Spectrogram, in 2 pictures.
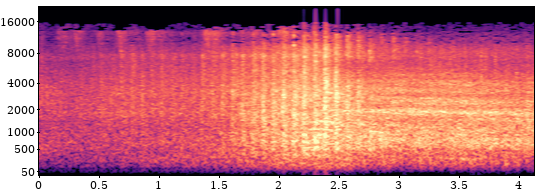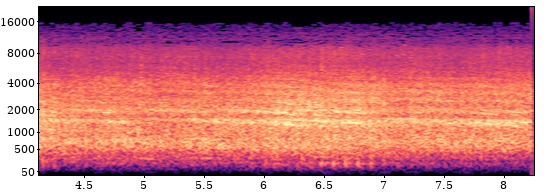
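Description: Unrebuilt Bulleid Battle of Britain class three-cylinder Pacific steam locomotive 34067 Tangmere passing at speed. It swells to a loud, rapid burst of exhaust beats as the engine goes by about two seconds in, then its coaches rush past with a steady rolling rumble and a high, slowly falling ringing from the wheels on the rails.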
